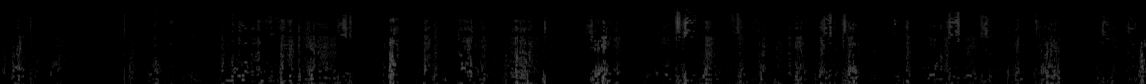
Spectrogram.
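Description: A middle-aged man reads aloud calmly through a microphone in a room with some echo.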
